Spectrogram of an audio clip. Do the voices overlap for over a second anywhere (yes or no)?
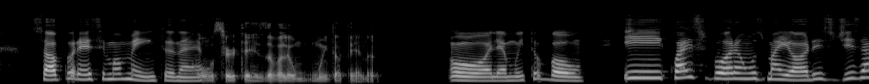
no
